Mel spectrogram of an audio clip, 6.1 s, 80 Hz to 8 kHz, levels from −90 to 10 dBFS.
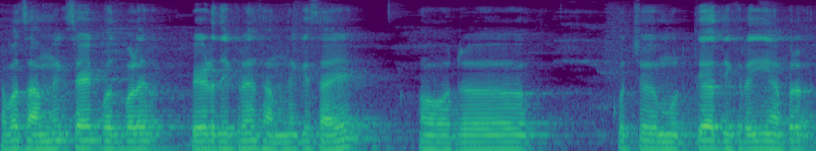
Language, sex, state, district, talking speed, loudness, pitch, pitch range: Hindi, male, Uttar Pradesh, Deoria, 215 wpm, -24 LUFS, 110 Hz, 105-115 Hz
